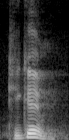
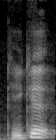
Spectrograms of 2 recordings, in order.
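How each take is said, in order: The two takes are said the same way.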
